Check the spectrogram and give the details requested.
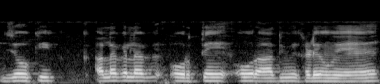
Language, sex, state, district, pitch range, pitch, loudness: Hindi, male, Punjab, Fazilka, 150-170 Hz, 160 Hz, -14 LUFS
